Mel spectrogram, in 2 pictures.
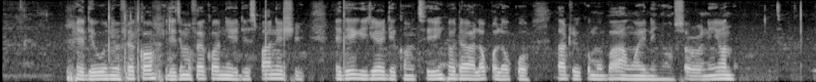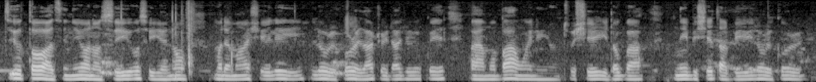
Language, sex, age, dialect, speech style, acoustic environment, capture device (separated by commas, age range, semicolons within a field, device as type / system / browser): Yoruba, male, 35-44, Nigeria - Nigerian Standard, excited, nature, mobile / Linux / Chrome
